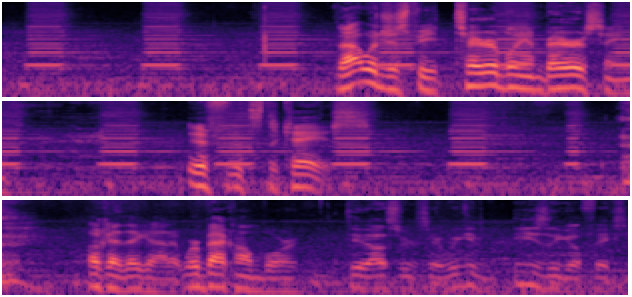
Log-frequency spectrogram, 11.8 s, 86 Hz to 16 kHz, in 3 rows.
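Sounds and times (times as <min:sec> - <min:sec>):
car alarm horn blasts: 0:00.0 - 0:07.8
speech: 0:02.1 - 0:04.1, 0:05.1 - 0:06.3, 0:08.4 - 0:11.7.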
